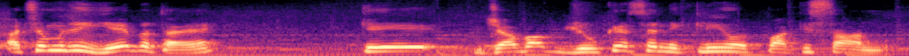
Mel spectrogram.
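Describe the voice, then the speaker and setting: A man interviews his guest, putting each question slowly with small pauses. His voice sits a bit high, and quiet music runs in the background. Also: lively intonation. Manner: measured questioning with hesitations. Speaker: interviewer, host.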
